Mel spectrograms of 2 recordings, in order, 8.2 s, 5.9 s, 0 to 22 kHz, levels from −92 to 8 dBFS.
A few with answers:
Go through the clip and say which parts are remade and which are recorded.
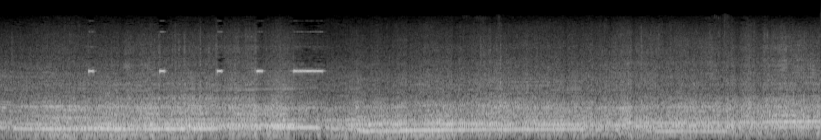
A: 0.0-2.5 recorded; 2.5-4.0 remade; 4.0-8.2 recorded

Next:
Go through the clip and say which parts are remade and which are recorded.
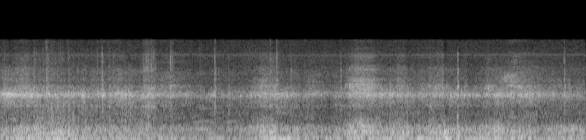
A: 0.0-5.9 recorded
